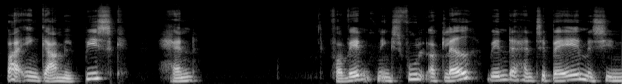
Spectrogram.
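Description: Woman giving a devotional talk. Calm, measured storytelling sermon. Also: fairly low pitch, slightly rough. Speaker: devotional speaker.

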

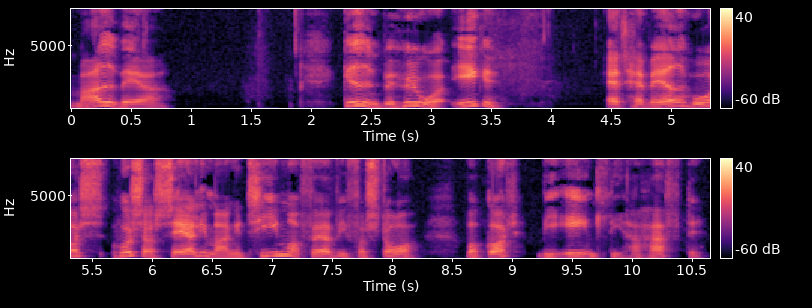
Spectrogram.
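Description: A woman telling a parable and then reflecting on it in a calm, measured devotional talk. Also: mid-range voice, husky. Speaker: devotional speaker. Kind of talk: storytelling sermon.

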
